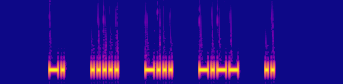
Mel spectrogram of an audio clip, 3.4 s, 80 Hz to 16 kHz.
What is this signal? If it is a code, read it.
Morse code, heard as a keyed tone, about 40 wpm, spaced as for 23 wpm, 700 Hz. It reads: N5BYI
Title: USA Call Signs - 3x Character Spacing - 40wpm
